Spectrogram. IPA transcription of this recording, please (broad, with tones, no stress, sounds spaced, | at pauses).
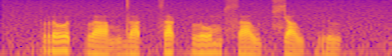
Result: p r ɤː˥˩ t̚ p l a˩˦ m d a˨˩ k̚ s a˥˩ k̚ p l o˥˩ m s a˧ w t͡ɕ a˨˩ w p r ɯ˨˩ k̚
